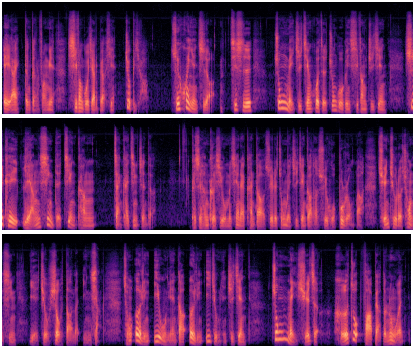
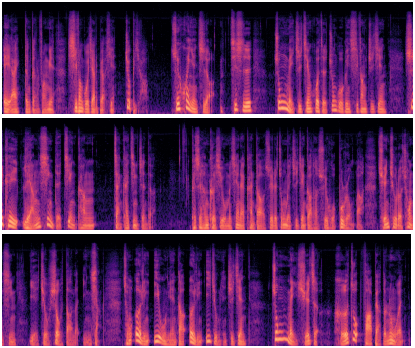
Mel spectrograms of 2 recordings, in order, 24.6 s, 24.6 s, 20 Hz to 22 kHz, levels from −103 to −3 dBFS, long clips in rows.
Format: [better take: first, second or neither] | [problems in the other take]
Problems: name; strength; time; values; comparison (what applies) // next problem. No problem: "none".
second | thin; somewhat; fading below 450 Hz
